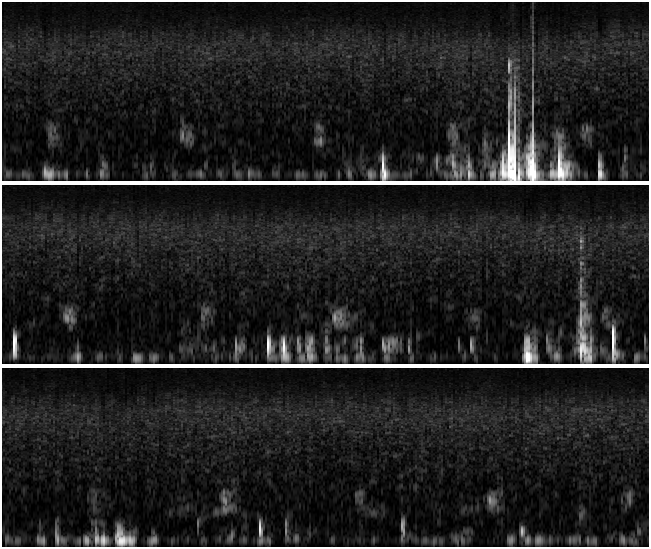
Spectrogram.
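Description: Soft irregular gurgles and rumbles with a couple of louder bursts, typical active bowel sounds of an empty stomach.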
